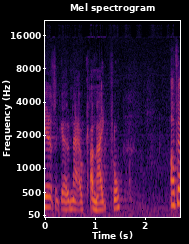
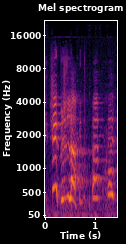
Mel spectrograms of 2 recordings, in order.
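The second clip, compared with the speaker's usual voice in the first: high, tearful, half-laughing sob; breaking into tears; 8 semitones higher than usual. Acted. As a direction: let the grief crack through on the last words. Cook breaks down over dead girl.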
